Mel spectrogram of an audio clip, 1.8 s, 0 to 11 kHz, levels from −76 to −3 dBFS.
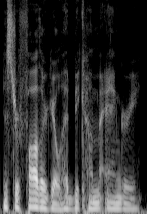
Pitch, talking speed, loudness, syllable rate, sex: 90 Hz, 165 wpm, -20 LUFS, 5.6 syllables/s, male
